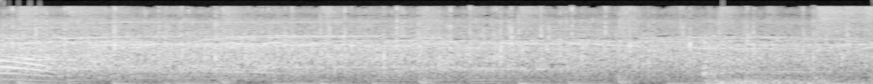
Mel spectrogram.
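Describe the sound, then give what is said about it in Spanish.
A live audience cheers and applauds, a loud, dense blend of clapping and crowd noise holding steady throughout with no pauses. “¡Ay, el público está prendidísimo!”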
